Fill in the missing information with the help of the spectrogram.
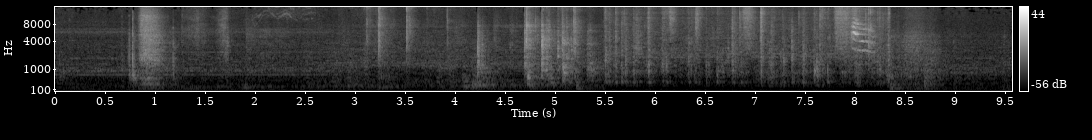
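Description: Scattered clicks, taps and knocks of hard plastic dashboard parts being handled and fitted onto a BMW E30 dash frame, with a brief high squeak near the end.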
